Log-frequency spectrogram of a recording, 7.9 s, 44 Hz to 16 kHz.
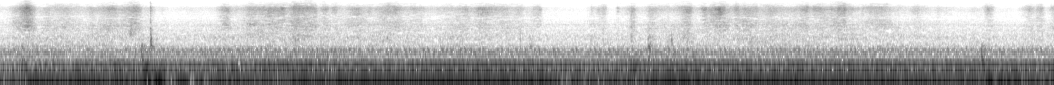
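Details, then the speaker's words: BMW X1 idling after steering repair: steady, even hum, no whine, groan or knock. Noise when turning left/right, felt through the wheel, cured by removing the steering, lathe-machining it and refitting. Power steering now quiet. "कोई noise नहीं है। पहले noise हो रहा था steering कटाने में और हाथ में मालूम पड़ रहा था। ऐसा कुछ नहीं है, सब सही हो गया।"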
